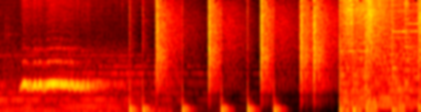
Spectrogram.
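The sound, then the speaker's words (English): A sustained, owl-like hoot opens, then a run of sharp percussive hits in an uneven rhythm, ending in a dense, loud burst of sound. No one speaks. “The following podcast is a member of the Great Big Owl family.”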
